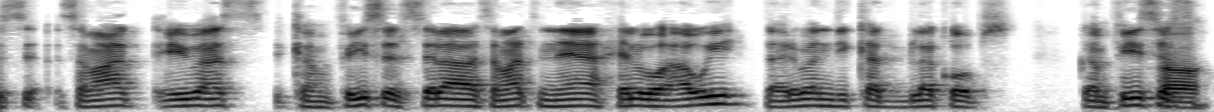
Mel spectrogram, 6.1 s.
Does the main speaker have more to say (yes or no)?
yes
